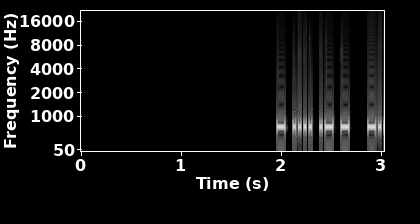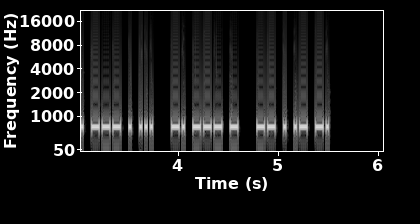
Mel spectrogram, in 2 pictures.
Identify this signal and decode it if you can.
Morse code, heard as a keyed tone, about 44 wpm, 690 Hz. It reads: THAT DOES NOT MEAN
